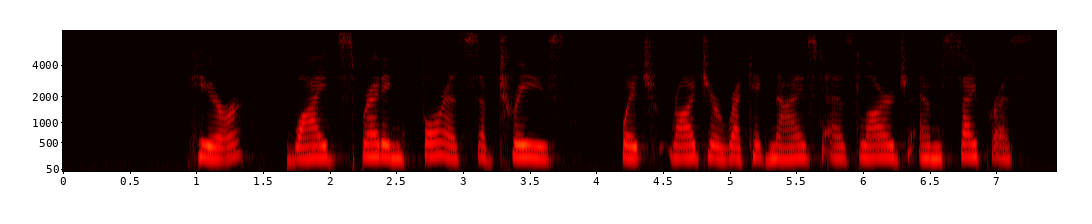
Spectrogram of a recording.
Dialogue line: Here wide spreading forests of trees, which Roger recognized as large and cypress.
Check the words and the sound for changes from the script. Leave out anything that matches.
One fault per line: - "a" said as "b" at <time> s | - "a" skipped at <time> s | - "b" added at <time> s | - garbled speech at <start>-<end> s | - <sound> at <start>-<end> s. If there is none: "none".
none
